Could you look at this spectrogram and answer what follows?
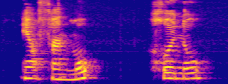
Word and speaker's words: Renaud: de voyelles AU, et en fin de mot, Renaud, Thibault. Deux L sont prononcées L, habituellement, culturel, L, pâle, mais ILL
